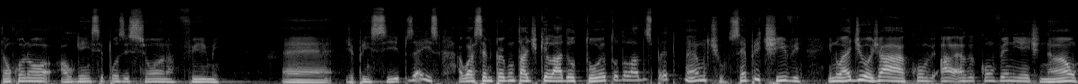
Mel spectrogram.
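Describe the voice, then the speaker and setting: In a very clean recording with a silent background, a man with a dark, mellow tone speaks at a fairly high pitch, a fairly quick pace, and lively intonation. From Osasco and Bauru, São Paulo state, Brazil. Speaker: rapper. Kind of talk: casual chat.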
